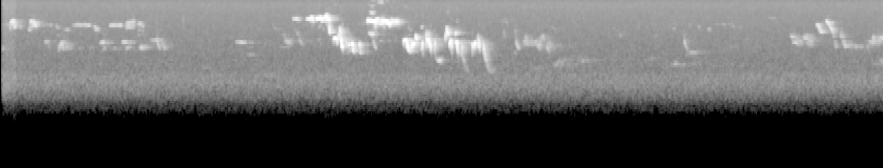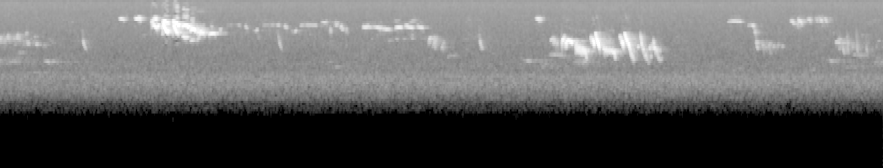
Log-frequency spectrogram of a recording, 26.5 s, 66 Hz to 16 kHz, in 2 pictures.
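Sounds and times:
faint background hiss: 0.0 - 26.4
European robin Erithacus rubecula singing: 0.1 - 2.6, 3.5 - 8.9, 11.8 - 23.3, 24.2 - 26.4.

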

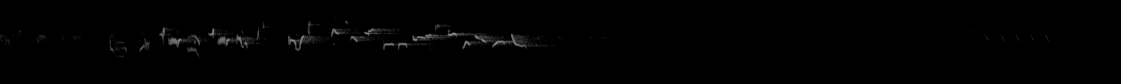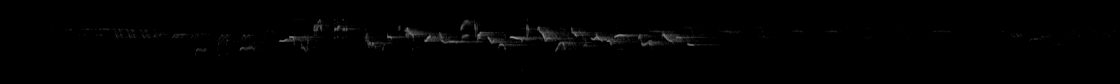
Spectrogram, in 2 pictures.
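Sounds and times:
Eurasian blackcap Sylvia atricapilla singing: 0.0 - 5.4, 11.8 - 22.3.

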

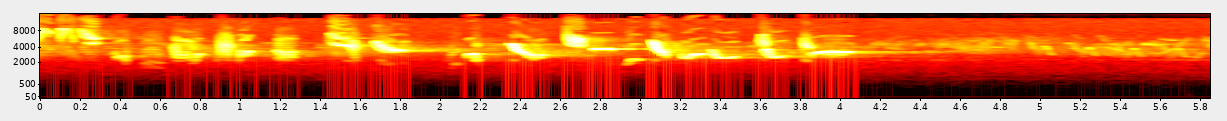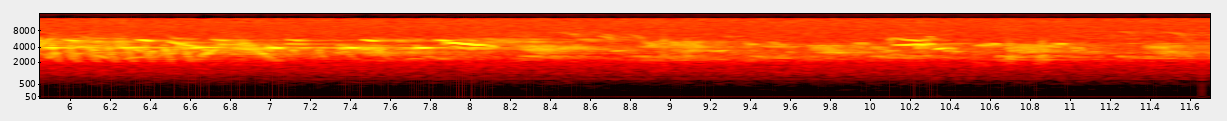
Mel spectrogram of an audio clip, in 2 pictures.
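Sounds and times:
Eurasian blackcap song: 0.0 - 11.6.

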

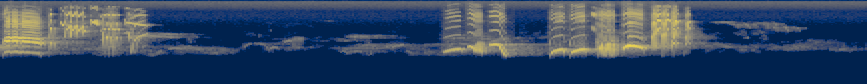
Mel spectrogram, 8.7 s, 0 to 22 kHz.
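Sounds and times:
common blackbird Turdus merula song phrase: 0.0 - 8.6.

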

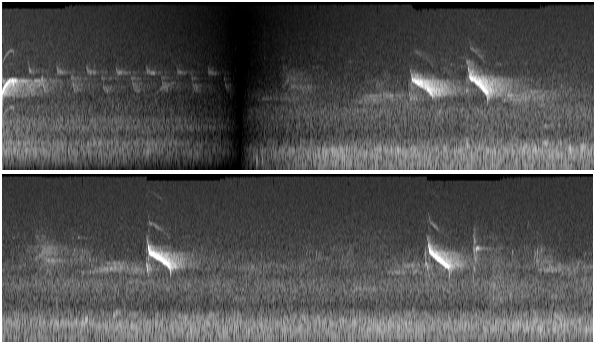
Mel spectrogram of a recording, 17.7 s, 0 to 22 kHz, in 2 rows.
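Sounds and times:
background noise: 0.0 - 17.7
Eurasian nuthatch Sitta europaea calling: 5.4 - 17.7.

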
